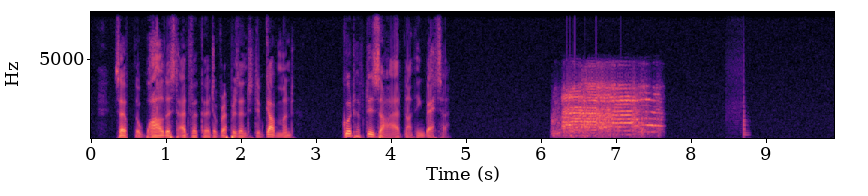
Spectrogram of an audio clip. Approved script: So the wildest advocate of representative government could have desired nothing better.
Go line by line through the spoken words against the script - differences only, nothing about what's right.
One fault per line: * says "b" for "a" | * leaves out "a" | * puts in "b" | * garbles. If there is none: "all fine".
all fine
